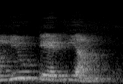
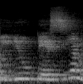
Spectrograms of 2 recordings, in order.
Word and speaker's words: ल्यूटेटियम: यह series cerium 58 से शुरू होता है और ल्यूटेटियम 71, इसको कुछ लोग ल्यूटेशियम भी पढ़ते हैं, टी का उच्चारण सा, सीरियम 58 से ल्यूटेटियम 71 तक जाता है।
